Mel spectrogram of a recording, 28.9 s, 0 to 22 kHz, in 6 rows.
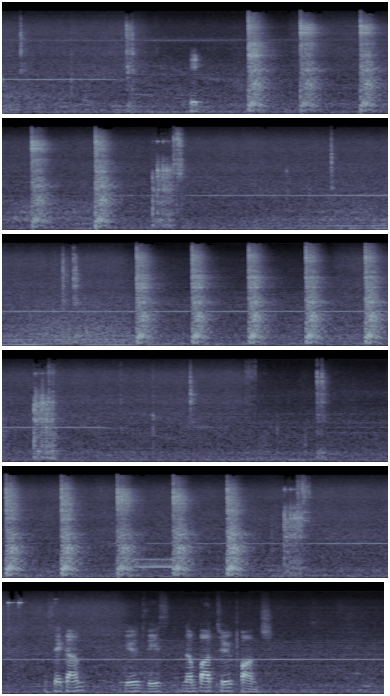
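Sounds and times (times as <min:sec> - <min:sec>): hammer striking steel punch: 0:03.0 - 0:06.3, 0:11.3 - 0:14.5, 0:19.3 - 0:22.4.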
